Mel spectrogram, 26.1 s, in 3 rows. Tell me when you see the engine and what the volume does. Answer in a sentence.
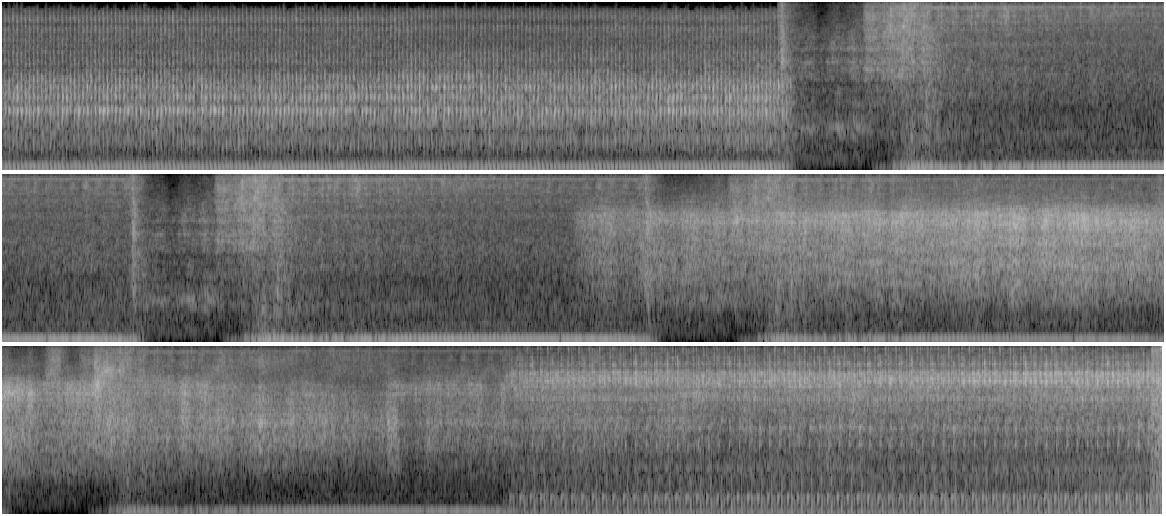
The engine can be heard from 0.0 to 26.1 s, getting quieter then louder.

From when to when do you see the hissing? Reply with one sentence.
You can hear the hissing from 12.9 to 26.1 s.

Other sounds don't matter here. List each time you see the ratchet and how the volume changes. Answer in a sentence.
You can't hear the ratchet here.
